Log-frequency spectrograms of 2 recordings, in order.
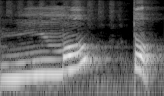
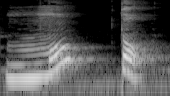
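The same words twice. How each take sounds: First: "Moto" with a long hummed m, then to; stressed first syllable. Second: "Moto" as two separate beats, mo, to; syllable by syllable. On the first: Teacher showing the first syllable, "Moto" with drawn-out m. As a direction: lean on the opening m of "Moto". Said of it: "Dans la première syllabe". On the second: Teacher asking where the sound is, "Moto" syllable by syllable. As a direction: split "Moto" with a clear pause between syllables. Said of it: "À la première syllabe ou bien la deuxième". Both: Shown as a demonstration.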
